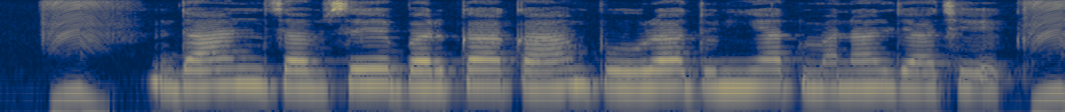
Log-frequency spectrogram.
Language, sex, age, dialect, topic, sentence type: Magahi, female, 18-24, Northeastern/Surjapuri, banking, statement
